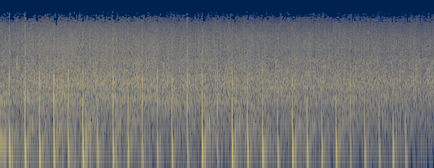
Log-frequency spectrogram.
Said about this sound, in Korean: 어린이들 한번 서보셔. 다 어린이들을 축복하는 뜻으로 박수를 보내주십시오.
